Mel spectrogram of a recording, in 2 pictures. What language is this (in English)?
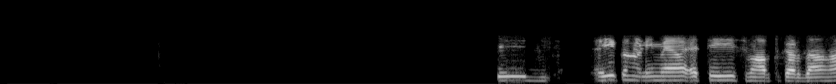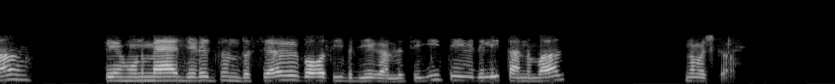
Punjabi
